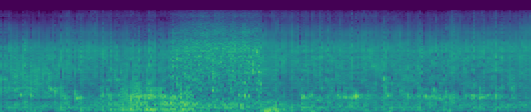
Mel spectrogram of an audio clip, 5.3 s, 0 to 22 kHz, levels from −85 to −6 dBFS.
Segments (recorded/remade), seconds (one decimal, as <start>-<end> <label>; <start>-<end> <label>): 0.0-1.7 remade; 1.7-2.6 recorded; 2.6-5.3 remade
